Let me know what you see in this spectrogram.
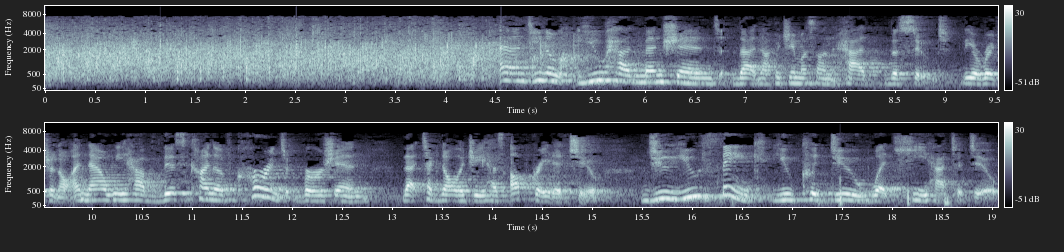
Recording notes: If you couldn’t make it to Chicago this past July, fret not, we got you covered! Standing room only panel from the con.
